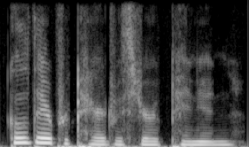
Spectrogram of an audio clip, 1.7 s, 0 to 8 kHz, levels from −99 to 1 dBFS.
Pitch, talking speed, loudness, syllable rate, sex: 185 Hz, 215 wpm, -19 LUFS, 7.2 syllables/s, female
